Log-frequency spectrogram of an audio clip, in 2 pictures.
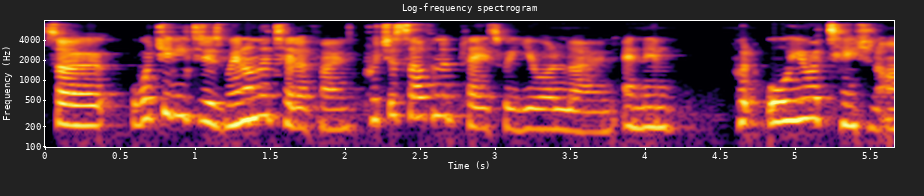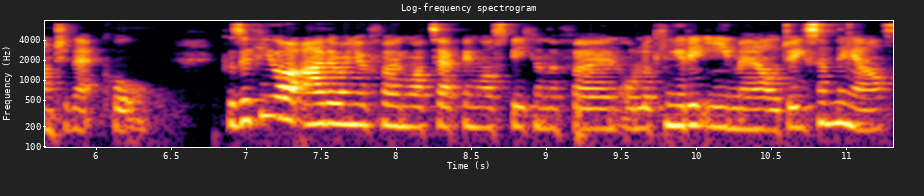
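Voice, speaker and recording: Speech comes at a very fast pace with ordinary pitch variation and audible room echo. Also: woman. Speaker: corporate trainer. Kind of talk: lecture.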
